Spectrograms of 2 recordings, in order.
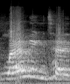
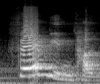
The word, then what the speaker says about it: Flemington: obviously it's got flemington after learning english you know for a good couple of years i realized f-l-e and you know being able to pronounce at flemington but before that my parents would say fair mean i always say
